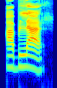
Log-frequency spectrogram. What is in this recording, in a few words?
"hablar", spanish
